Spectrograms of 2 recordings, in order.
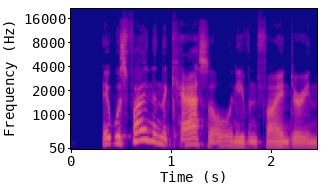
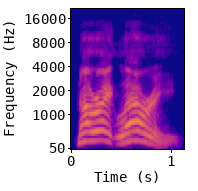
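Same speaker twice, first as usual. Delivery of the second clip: calling out; 8 semitones higher, 7 dB louder than usual. Acted. GM voicing guard calling out.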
